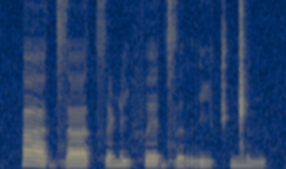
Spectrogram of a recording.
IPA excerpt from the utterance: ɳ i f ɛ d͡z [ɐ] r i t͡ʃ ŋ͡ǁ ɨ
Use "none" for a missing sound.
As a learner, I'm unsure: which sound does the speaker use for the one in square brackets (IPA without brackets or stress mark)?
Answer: ə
